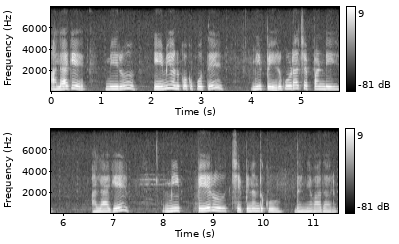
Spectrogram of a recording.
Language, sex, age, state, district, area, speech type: Telugu, female, 18-30, Andhra Pradesh, West Godavari, rural, spontaneous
